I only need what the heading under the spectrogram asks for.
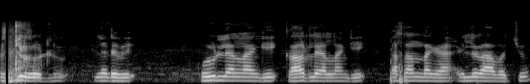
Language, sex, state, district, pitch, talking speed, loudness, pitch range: Telugu, male, Andhra Pradesh, Krishna, 165 Hz, 125 wpm, -19 LUFS, 160-175 Hz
